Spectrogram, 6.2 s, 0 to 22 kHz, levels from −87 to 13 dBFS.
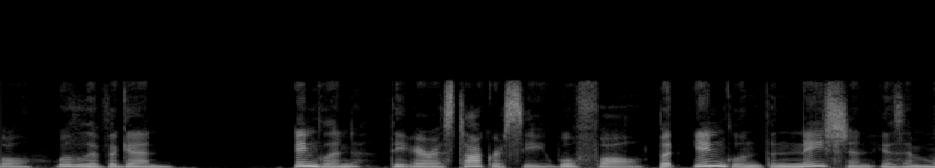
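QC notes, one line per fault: Nothing stood out on listening to the speech in this clip.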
